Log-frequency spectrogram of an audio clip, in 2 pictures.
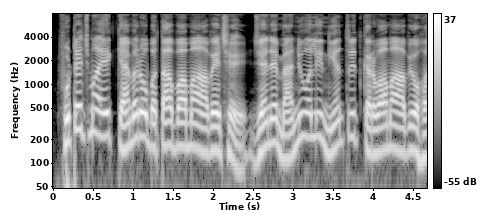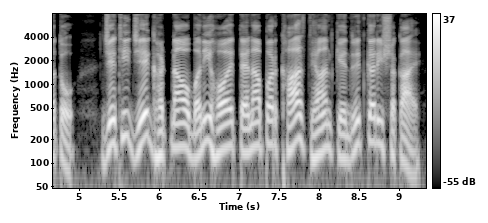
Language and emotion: Gujarati, neutral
